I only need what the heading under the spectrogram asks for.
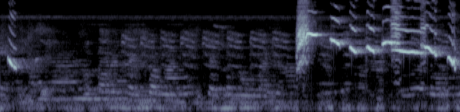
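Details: Oriental magpie-robin singing freely, a recording to lure other magpie-robins into song. A brief note opens a quiet stretch, then a loud rising sweep leads into fast whistled and warbling phrases.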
